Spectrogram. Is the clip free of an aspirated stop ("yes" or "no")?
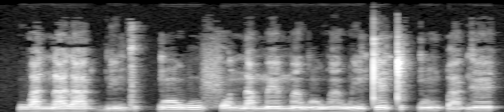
yes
